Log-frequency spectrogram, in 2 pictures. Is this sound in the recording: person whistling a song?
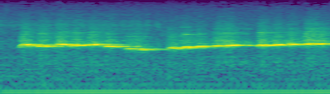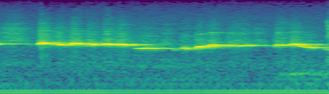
yes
